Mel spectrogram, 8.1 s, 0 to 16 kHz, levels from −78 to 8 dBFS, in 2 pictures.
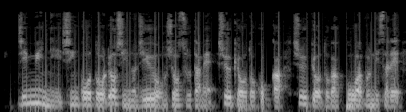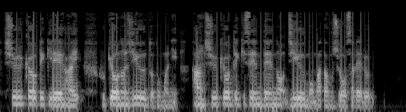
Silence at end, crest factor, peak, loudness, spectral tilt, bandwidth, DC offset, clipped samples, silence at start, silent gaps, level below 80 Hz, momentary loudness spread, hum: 0.35 s; 18 dB; -2 dBFS; -21 LUFS; -5.5 dB/octave; 11.5 kHz; under 0.1%; under 0.1%; 0.2 s; none; -44 dBFS; 5 LU; none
